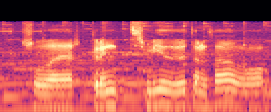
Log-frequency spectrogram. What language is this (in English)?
Icelandic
